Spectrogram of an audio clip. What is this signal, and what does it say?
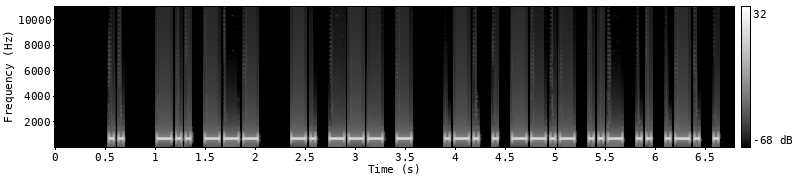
Morse code, heard as a keyed tone, about 25 wpm, 700 Hz. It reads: I DO NOT REQUIRE
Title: Sentences from Top 1000 Words - Review Part 6 - 25wpm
